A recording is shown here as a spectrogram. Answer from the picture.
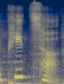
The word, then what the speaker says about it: pizza: 嗯，p pizza，对，叫 pizza，我们不是披萨，而是 pizza。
